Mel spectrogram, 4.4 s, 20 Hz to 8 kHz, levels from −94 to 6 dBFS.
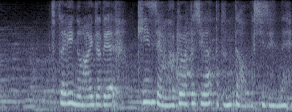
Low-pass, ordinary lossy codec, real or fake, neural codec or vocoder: none; none; fake; codec, 16 kHz, 2 kbps, FunCodec, trained on Chinese and English, 25 frames a second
